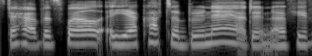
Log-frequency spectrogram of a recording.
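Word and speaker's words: yakatabune: A yakata bun.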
